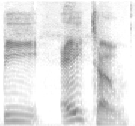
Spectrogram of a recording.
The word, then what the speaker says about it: Beato: Rick Beato, pronounced Beato. There you go. – Is this going to be a Rick Beato.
